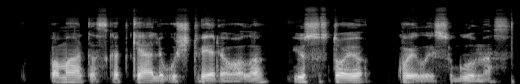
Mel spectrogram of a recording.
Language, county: Lithuanian, Klaipėda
